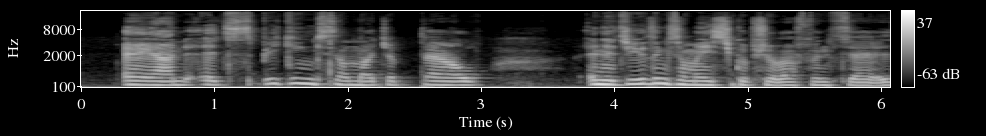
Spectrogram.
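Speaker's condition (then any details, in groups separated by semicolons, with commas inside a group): Cerebral palsy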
